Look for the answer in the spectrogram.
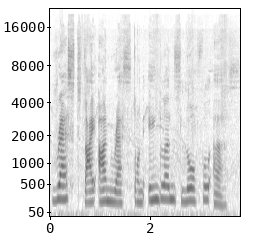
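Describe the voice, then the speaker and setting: A woman's voice: mid-range voice, takes it slowly, a little hiss or hum, lightly acted. A woman playing an aged, sorrowful royal mother in an audio drama, speaking in a weary, mournful way. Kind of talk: Shakespearean audio drama acting.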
